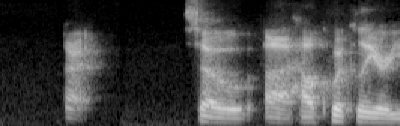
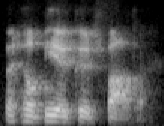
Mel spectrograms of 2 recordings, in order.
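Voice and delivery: ordinary talk, nothing marked

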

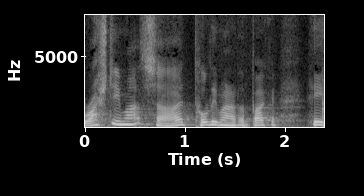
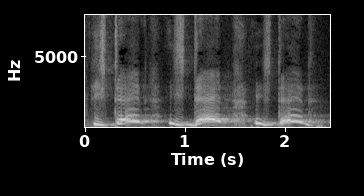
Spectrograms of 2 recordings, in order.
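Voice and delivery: crying; 11 semitones higher, slower than usual. Acted. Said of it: "Jenny was crying".

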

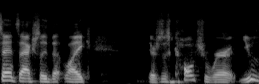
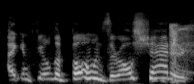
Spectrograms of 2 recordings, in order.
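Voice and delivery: put-on high, loud pained whimper of an injured kid; whiny Spider; 11 semitones higher, 5 dB louder than usual. Spider whining to the doctors about his foot, pained high voice. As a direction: wail it like a kid with a shattered foot. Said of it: "He's like".

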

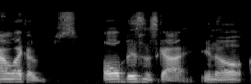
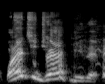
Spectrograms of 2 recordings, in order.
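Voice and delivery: laughing; 9 semitones higher than usual. Retold or imitated. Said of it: "I'm like".

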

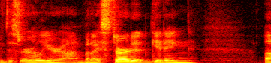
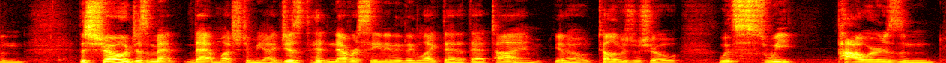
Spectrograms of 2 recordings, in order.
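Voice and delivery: ordinary talk

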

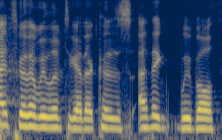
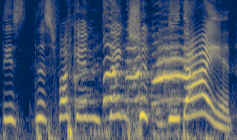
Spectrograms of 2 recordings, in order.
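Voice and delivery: laughing mock outrage; 11 semitones higher than usual. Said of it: "I was like".

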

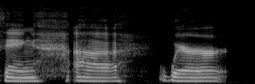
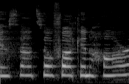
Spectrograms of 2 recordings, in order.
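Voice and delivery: high, incredulous squeal of disbelief; mock outrage at the service; exasperated mock. Friend mocking the call, high exasperated squeal.

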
